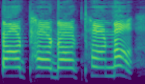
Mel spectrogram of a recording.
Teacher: മൂർധാവിലാണ് നമ്മുടെ നാവ് പോയിട്ടൊരു ഇടി കൊടുക്കുന്നത് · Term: മൂർധന്യം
